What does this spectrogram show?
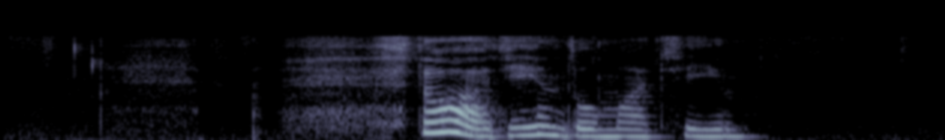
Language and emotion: Russian, sad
